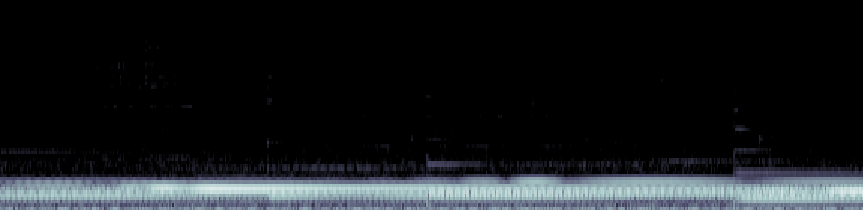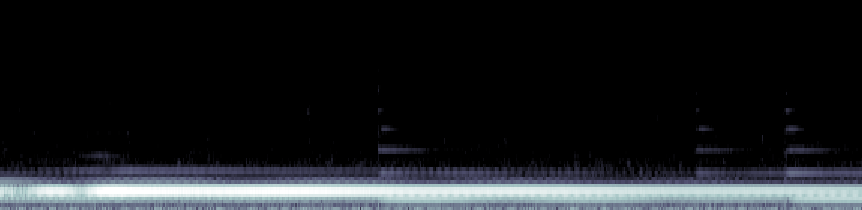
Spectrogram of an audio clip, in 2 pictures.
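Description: Crystal singing bowls ring with long, overlapping, humming tones that swell and fade.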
